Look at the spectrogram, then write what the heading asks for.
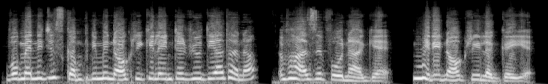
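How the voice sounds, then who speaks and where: A woman voicing a haughty, boastful young daughter-in-law in a cartoon story, sharp and condescending. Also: on the high side, a little fast, no echo, voice pushed up, natural voice. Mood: excited, sweet.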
